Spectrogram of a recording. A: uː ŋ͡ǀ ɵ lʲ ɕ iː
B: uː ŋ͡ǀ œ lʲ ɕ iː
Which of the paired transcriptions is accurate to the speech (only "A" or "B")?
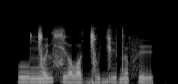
A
